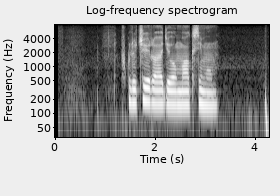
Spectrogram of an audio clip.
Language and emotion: Russian, neutral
